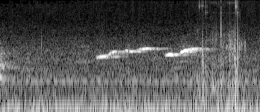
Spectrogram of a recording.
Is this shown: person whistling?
yes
